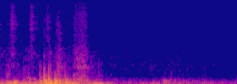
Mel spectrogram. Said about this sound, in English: All right, I'm going to set y'all down. I'm going to open this bottle.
